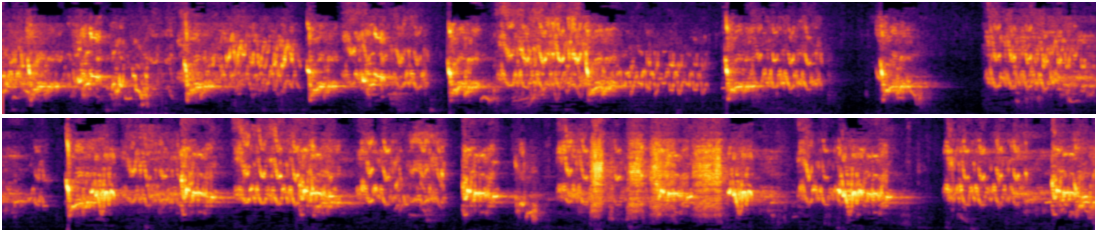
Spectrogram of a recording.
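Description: A cockatiel chatters almost nonstop in bright, scratchy bursts of chirps and squawks, pausing only briefly between runs.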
